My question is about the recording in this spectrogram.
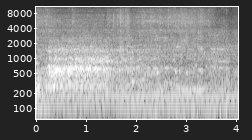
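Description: Indistinct background voices, loudest in the first second or so, over a steady low hum.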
